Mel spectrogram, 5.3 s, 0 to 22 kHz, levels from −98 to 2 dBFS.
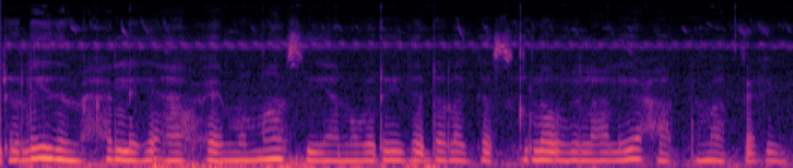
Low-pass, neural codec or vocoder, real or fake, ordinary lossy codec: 19.8 kHz; vocoder, 44.1 kHz, 128 mel bands every 512 samples, BigVGAN v2; fake; none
